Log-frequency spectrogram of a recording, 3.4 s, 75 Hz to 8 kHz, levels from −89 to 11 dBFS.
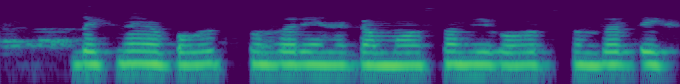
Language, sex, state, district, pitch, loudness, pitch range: Hindi, female, Bihar, Gopalganj, 225 Hz, -23 LUFS, 220-225 Hz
